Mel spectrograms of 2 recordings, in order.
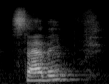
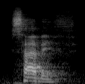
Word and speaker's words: seventh: Seventh, seventh, seventh, seventh. Eu tô olhando aqui no espelho, tá, gente? Seventh, seventh. É só isso. Segura a língua e sopra, ó.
